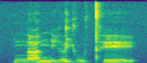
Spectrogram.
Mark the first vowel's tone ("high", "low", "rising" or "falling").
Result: rising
